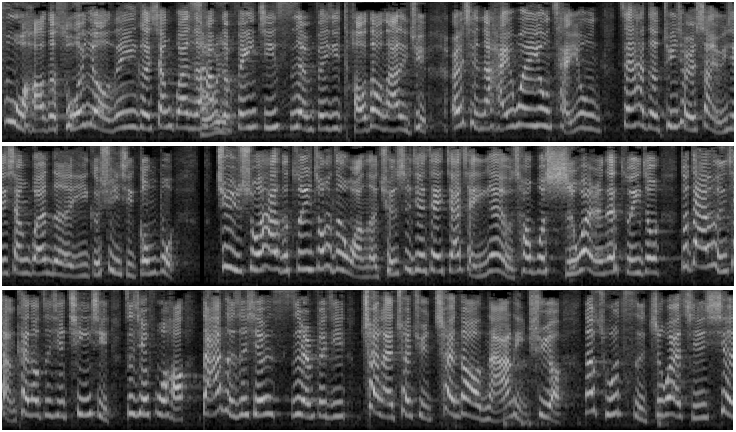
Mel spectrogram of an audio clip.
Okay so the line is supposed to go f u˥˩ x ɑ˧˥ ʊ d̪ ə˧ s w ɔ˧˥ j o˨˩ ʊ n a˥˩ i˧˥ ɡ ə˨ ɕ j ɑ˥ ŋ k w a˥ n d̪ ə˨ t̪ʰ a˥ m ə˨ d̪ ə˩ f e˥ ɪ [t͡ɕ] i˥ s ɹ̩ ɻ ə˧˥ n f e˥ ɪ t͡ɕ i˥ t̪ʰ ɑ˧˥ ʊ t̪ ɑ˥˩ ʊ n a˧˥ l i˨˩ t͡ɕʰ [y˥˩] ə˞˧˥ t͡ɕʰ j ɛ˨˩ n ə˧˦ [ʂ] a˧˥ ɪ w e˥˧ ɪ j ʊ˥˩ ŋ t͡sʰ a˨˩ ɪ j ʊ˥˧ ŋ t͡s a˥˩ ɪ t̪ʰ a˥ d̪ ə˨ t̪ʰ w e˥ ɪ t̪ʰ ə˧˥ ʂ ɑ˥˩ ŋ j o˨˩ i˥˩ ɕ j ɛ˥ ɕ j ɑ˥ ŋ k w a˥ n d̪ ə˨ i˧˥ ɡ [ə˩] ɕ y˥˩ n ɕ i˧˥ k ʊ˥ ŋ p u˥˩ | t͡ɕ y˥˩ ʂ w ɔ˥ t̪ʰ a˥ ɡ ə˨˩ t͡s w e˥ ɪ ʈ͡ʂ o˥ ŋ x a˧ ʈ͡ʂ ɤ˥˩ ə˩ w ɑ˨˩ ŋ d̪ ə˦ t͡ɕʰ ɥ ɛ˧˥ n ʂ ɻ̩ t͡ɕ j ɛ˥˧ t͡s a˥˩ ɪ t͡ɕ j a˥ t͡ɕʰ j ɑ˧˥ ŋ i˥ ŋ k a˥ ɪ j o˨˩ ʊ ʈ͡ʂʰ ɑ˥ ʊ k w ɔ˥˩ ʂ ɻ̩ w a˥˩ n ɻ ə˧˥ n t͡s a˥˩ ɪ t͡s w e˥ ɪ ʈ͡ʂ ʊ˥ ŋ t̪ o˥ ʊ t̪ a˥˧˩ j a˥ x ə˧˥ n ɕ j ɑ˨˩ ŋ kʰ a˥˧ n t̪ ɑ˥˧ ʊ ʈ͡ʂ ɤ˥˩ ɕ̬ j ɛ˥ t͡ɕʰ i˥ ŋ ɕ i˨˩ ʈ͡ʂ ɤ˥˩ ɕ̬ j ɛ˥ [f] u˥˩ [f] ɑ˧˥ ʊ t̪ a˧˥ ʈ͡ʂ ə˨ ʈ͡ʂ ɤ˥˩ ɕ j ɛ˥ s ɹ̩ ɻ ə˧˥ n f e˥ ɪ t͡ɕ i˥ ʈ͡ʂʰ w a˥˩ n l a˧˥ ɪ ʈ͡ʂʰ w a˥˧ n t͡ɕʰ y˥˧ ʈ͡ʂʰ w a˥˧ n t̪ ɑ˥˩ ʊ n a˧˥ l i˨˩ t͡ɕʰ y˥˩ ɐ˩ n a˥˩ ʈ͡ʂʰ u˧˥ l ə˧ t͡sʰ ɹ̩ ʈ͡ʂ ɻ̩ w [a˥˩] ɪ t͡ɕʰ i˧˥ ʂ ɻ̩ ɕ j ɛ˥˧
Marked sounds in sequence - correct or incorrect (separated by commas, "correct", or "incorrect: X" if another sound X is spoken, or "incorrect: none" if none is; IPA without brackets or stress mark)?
correct, correct, incorrect: x, incorrect: ə˧, correct, incorrect: x, correct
